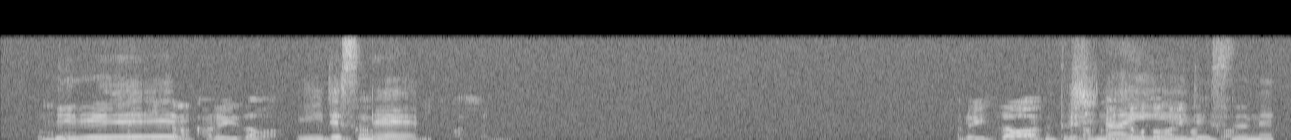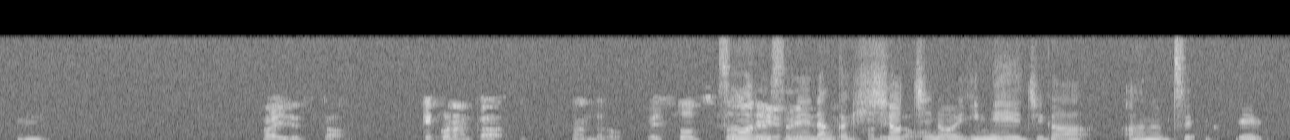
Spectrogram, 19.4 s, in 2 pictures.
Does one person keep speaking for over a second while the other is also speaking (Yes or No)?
Yes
